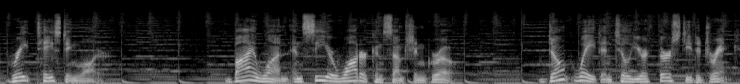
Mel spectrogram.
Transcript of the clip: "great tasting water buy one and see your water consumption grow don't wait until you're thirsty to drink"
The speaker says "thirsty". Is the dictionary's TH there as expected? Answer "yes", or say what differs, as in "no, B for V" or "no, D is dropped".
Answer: yes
